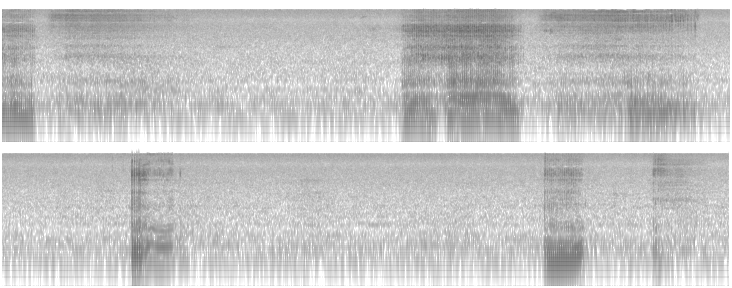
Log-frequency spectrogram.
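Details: A sleeping pitbull snoring very loudly, with irregular rough snorting snores a few breaths apart, some with a fluttering rattle.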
